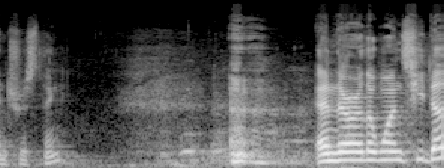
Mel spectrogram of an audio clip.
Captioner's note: audience laughs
